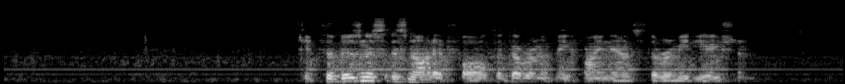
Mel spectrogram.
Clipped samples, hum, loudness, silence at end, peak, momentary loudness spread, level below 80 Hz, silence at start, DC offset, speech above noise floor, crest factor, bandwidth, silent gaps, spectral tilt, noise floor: under 0.1%; none; -19 LUFS; 1 s; -2 dBFS; 14 LU; -68 dBFS; 3 s; under 0.1%; 39 dB; 20 dB; 9 kHz; none; -6 dB/octave; -58 dBFS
